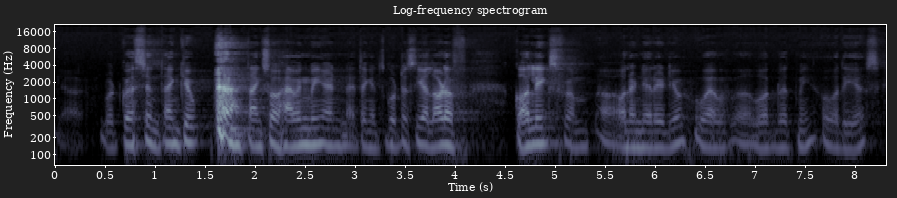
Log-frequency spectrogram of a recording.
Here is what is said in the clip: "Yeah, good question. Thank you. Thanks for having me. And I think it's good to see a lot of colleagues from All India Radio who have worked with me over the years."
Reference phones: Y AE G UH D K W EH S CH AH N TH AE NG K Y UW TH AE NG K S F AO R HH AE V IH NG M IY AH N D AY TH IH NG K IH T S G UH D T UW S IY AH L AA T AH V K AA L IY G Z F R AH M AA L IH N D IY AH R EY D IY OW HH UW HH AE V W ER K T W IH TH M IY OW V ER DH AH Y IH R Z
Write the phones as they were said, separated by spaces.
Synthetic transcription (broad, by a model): Y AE G UH D K W EH S CH AH N T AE NG K Y UW T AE NG K S F AO R HH AE V IH NG M IY AH N D AY T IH NG K IH T S G UH D T UW S IY AH L AA T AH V K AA L IY G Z F R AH M AA L IH N D IY AH R EY D IY OW HH UW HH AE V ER K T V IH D M IY OW V ER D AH Y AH R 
